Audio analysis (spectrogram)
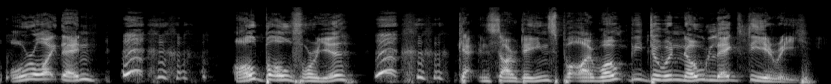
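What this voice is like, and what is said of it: Hagrid-like character voice. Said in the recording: “I'm thinking Gubby Allen's got real Hagrid vibes.”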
